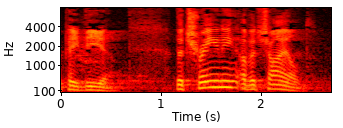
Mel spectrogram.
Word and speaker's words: paideia: That word is translated from the Greek word paideia. That's spelled P-A-I-D-E-I-A. P-A-I-D-E-I-A. Paideia.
